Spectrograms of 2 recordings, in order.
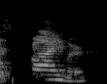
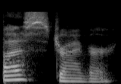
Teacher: That's the compound where we're going to put our stress on the first word.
